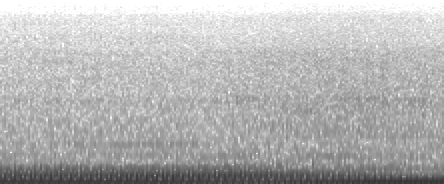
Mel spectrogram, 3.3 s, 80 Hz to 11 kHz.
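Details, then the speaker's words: Nissan 240 at first startup after installing a new exhaust: steady, deep idle with an even low drone and no rasp or rattle, much quieter than the old exhaust; normal idle. "Wow, that's a lot quieter. I can actually hear myself now."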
